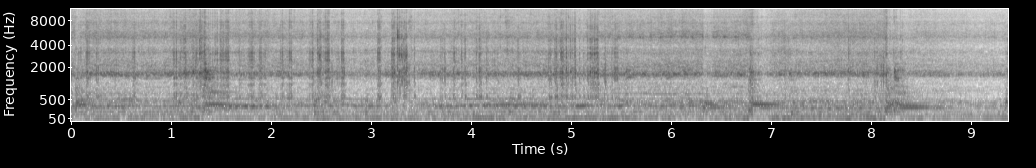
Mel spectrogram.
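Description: Hollow clunks every second or two over steady road rumble while driving; the clunk's source can't be pinned down by ear.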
